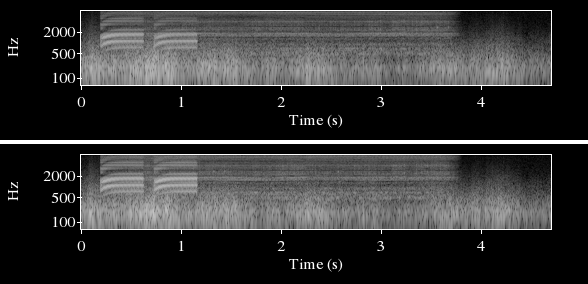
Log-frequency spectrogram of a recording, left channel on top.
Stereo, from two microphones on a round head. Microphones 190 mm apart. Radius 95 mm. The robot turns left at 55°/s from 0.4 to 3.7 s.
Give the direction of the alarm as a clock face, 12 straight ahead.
1 o'clock.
